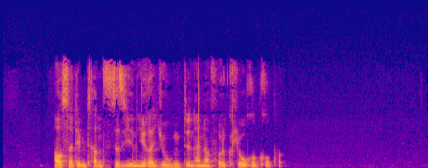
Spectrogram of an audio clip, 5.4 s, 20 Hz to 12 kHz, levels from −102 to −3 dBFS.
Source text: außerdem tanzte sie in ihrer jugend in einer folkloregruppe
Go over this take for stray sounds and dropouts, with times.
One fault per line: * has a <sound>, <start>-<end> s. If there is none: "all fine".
all fine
